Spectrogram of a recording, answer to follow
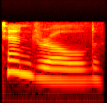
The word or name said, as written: tendrilled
